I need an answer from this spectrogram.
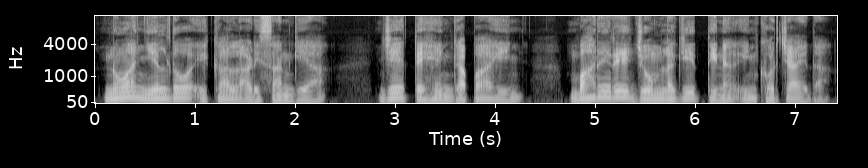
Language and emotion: Santali, sad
